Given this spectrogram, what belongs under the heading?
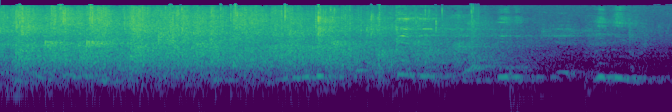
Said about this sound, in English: Round of applause for our volunteers. Thank you.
